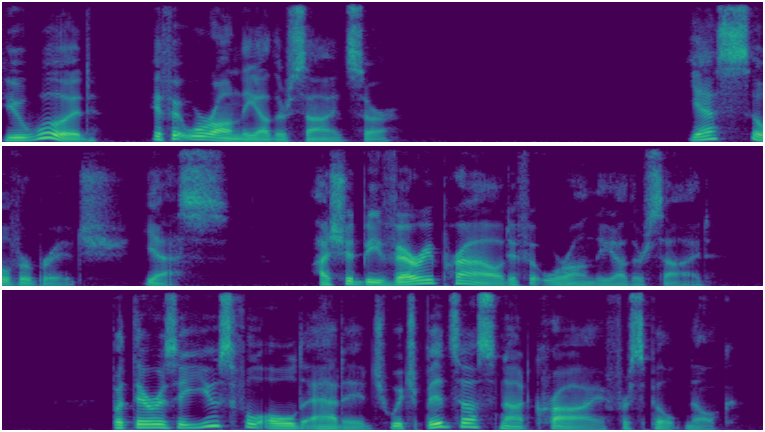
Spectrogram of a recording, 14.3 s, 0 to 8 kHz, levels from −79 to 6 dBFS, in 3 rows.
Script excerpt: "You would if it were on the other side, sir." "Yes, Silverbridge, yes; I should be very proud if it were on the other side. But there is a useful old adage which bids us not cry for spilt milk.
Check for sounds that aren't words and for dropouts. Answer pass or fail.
pass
